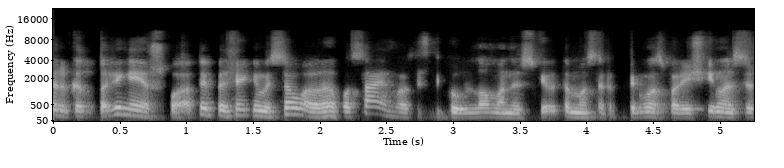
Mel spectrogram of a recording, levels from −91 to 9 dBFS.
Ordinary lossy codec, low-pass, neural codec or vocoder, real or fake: AAC, 64 kbps; 10.8 kHz; codec, 24 kHz, 0.9 kbps, WavTokenizer, large speech release; fake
